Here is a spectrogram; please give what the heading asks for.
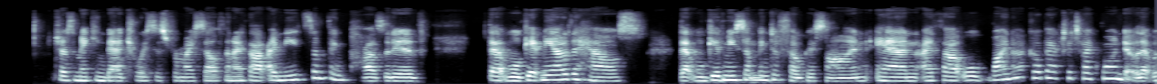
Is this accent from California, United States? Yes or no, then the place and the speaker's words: no; rural West Texas, United States; I grew up in rural West Texas, as you can probably tell by my accent. I grew up in a small town out between Lubbock and Abilene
